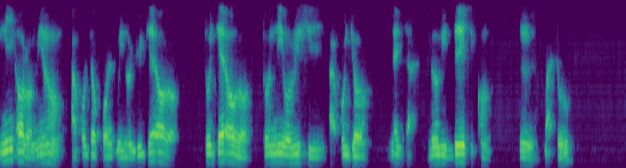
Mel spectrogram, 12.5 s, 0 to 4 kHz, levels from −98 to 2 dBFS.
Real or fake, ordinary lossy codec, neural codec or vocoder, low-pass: fake; none; codec, 16 kHz, 4 kbps, X-Codec, HuBERT features, trained on balanced general audio; 3.6 kHz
